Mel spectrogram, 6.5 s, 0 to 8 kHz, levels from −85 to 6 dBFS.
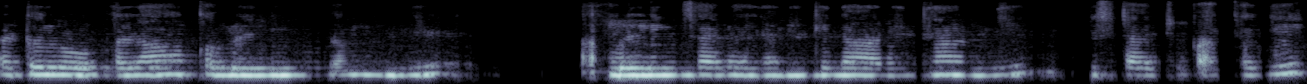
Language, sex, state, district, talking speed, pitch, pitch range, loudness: Telugu, female, Telangana, Karimnagar, 130 wpm, 225 Hz, 220-230 Hz, -19 LUFS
